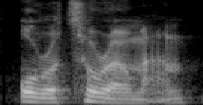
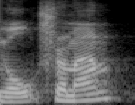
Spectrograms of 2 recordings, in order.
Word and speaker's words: Ultraman: They call him it's fucking Ultraman. I mean, obviously, there's that thing of, like, the L and R sounds in Japan aren't really, like, translated.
